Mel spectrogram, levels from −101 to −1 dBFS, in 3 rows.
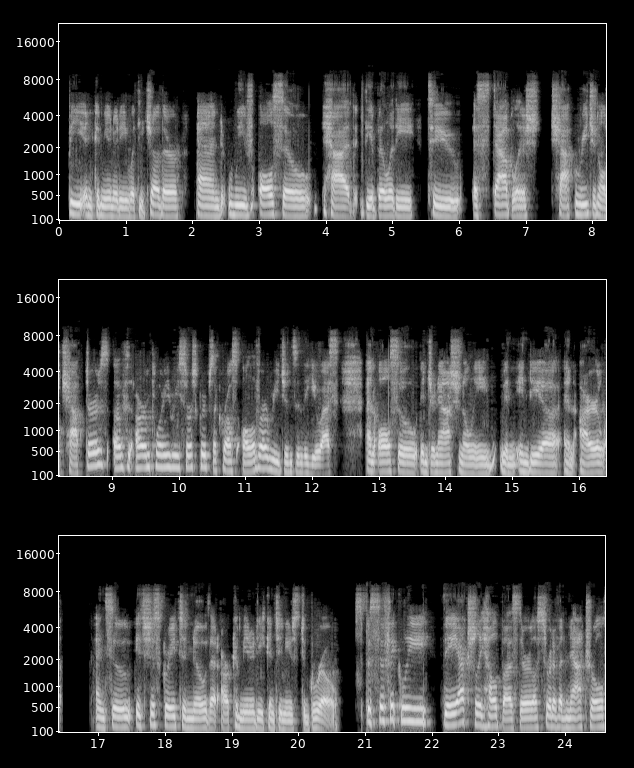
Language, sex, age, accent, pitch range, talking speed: English, female, 40-59, American, 130-165 Hz, 145 wpm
